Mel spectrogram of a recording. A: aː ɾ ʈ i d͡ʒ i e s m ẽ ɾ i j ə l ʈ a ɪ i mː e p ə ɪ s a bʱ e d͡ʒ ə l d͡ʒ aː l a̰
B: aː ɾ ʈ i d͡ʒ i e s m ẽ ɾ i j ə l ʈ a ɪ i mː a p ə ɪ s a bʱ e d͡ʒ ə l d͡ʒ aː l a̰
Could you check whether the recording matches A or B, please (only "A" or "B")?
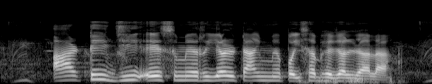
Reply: A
